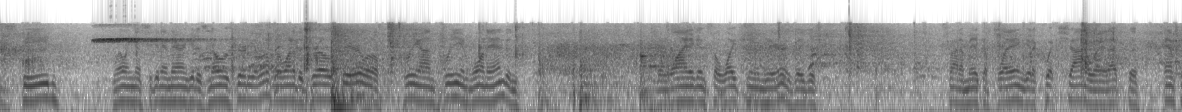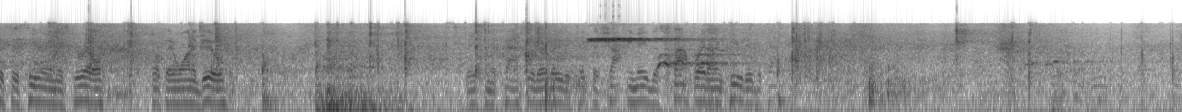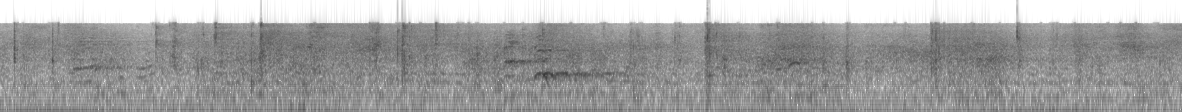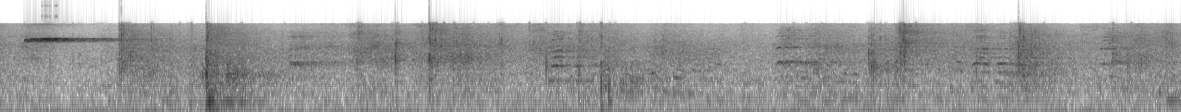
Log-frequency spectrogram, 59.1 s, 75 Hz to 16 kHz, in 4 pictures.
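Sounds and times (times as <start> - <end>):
players calling out: 0.1 - 17.8, 19.3 - 25.5, 27.2 - 43.9
short whistle blast: 1.1 - 2.4, 22.1 - 23.4, 44.6 - 45.9
hockey sticks and pucks knocking: 1.2 - 30.8, 31.4 - 59.0.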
